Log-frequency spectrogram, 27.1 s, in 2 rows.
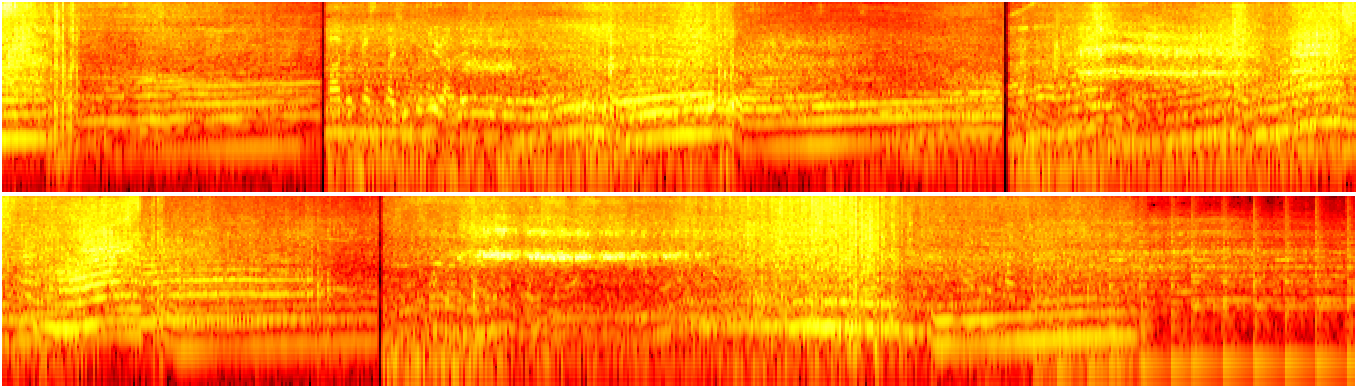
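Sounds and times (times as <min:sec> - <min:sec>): diesel cars accelerating hard: 0:00.0 - 0:25.2.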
